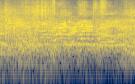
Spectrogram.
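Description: Spectators in a large hall talking and calling out at once, a steady din of many overlapping voices with no single voice standing out.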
